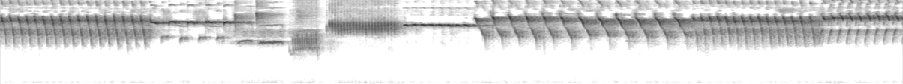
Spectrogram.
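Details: Canary tutor song with tight fast rolls: rapid high trills, a short break with a buzzy note and a whistled tone, then a run of descending slurred notes and renewed dense trilling.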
